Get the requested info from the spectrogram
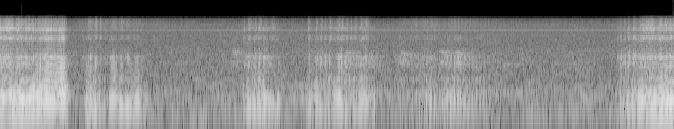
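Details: Weimaraner dog snoring while asleep: deep, rumbling low snores in bursts at the start and end, with softer, breathy rasping between them.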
